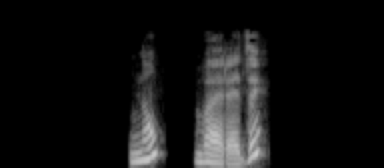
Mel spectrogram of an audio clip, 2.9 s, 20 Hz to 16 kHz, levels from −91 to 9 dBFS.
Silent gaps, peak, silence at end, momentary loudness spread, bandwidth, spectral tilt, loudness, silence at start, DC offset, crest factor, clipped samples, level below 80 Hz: 1.26-1.45 s; -6 dBFS; 0.9 s; 6 LU; 8 kHz; -7.5 dB/octave; -22 LUFS; 1 s; under 0.1%; 20 dB; under 0.1%; -66 dBFS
